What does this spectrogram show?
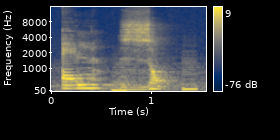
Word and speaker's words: elles ont: Liaison. Elles ont.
